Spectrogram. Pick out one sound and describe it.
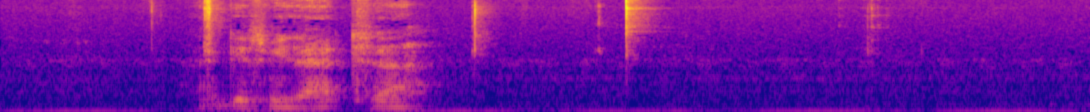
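Metal tools click and clink against each other.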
